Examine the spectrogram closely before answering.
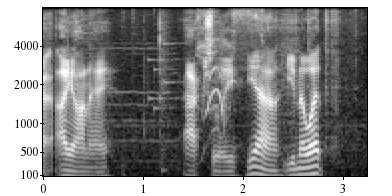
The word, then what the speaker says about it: Ayane: This is Ayane. Ayane. That's how you pronounce her name.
